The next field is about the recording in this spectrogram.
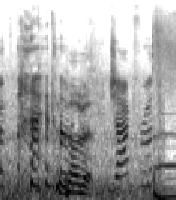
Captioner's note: laughs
